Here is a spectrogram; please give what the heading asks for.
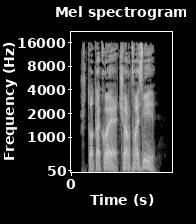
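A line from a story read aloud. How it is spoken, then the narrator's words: Distant shout from behind. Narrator (Russian): крикнул Гораско в дюжине шагов за его спиной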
